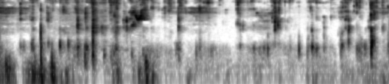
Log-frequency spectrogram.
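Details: Labrador retriever crunching raw bones, deer ribs and quail, in a raw-fed meal: irregular crisp cracks and wet mouthing sounds, heavier thuds early on, then quieter scattered snaps with short pauses.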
